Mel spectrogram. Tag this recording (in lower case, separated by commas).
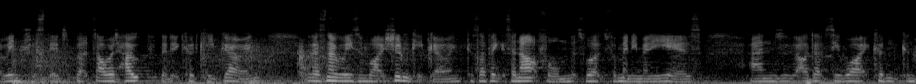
speech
